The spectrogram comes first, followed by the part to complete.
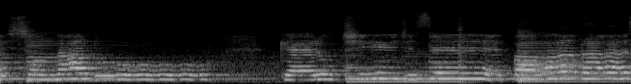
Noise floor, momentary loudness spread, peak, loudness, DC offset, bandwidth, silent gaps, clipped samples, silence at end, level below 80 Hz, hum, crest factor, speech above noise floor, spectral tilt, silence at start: -45 dBFS; 9 LU; -10 dBFS; -26 LUFS; under 0.1%; 11 kHz; none; under 0.1%; 0 s; -74 dBFS; none; 16 dB; 21 dB; -7 dB/octave; 0 s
